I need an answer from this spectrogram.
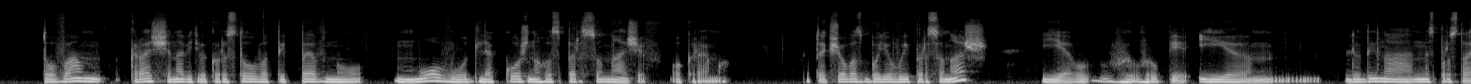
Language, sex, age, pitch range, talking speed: Ukrainian, male, 20-39, 105-125 Hz, 100 wpm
